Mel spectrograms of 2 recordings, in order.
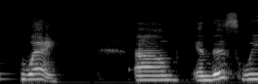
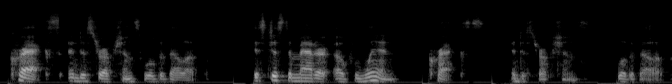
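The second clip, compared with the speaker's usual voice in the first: dropping lower and softer to a near hush; low and fading; 7 semitones lower, 7 dB quieter than usual. Real, not acted. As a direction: let the point sink down low. Sermon point fading low.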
